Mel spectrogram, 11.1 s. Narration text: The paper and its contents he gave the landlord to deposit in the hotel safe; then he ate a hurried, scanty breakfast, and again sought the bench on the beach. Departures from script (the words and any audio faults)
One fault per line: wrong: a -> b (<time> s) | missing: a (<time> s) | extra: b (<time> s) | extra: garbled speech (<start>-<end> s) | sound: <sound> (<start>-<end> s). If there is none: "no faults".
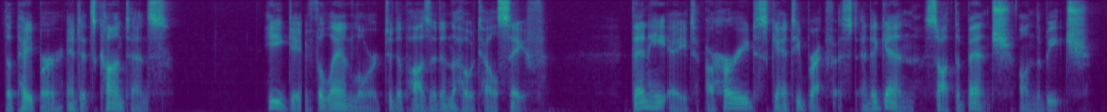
sound: dropout (3.0-3.0 s)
